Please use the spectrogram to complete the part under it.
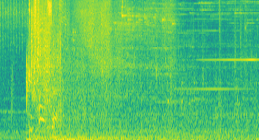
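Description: A Repulsor spell in Hogwarts Legacy sets off a sudden loud booming blast that rolls into a long rumbling wash before fading, with a faint background tone.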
